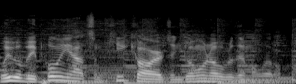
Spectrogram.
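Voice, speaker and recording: Music in the background behind a moderately paced male speaker. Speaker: show host. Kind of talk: product review / unboxing presentation to camera.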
